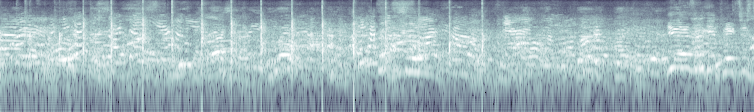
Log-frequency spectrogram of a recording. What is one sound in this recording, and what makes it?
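A crowd of people cheers and chatters loudly.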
